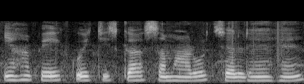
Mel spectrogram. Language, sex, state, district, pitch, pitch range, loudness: Hindi, female, Bihar, Katihar, 185 Hz, 180-195 Hz, -16 LUFS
